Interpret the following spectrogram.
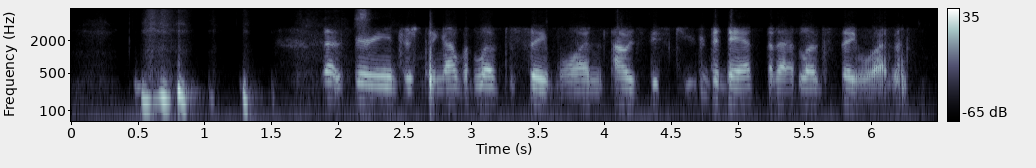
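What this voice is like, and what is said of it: Alabama Southern accent. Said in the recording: “we live our Alabama accents”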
